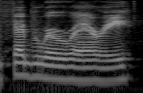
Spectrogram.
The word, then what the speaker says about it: February: day but that are the er in february doesn't need to be there nobody says it nobody says it i say it all the time just because i know that it's there and if i don't say it it'll make me crazy because i'm like well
